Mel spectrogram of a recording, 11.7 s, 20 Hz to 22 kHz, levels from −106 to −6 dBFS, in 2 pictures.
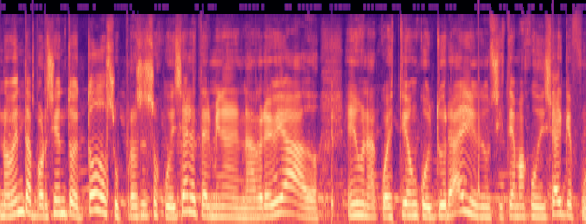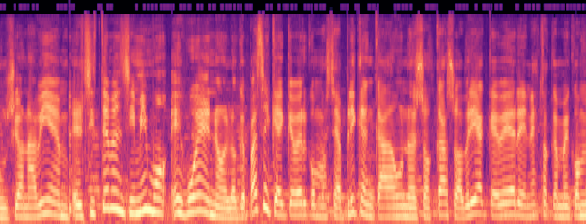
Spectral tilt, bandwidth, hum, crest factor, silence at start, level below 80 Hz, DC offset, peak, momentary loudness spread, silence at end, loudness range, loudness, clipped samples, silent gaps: -4.5 dB/octave; 19.5 kHz; none; 12 dB; 0 s; -42 dBFS; 2%; -2 dBFS; 4 LU; 0 s; 1 LU; -12 LUFS; under 0.1%; none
